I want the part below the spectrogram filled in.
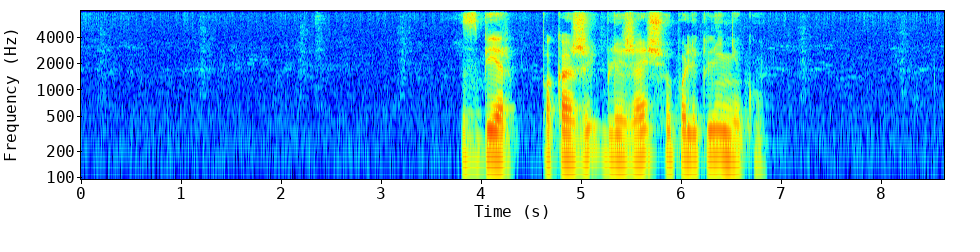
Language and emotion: Russian, neutral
